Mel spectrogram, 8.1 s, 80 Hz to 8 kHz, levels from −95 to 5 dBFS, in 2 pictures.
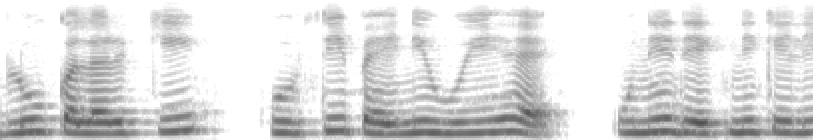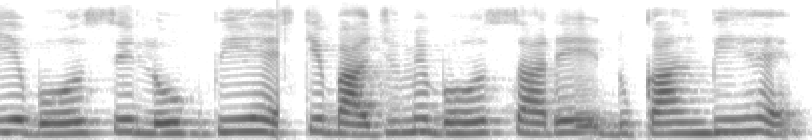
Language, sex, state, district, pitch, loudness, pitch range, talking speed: Hindi, female, Maharashtra, Dhule, 240 Hz, -39 LUFS, 230-255 Hz, 175 wpm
